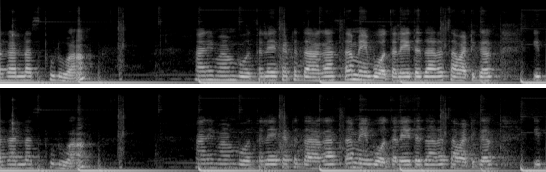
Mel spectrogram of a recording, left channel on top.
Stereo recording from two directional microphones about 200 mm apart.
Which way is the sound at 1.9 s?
60° left (ahead or behind).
